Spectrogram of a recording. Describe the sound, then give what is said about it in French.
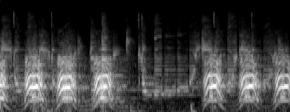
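Two very thin dogs, ready to attack a little girl, bark in a quick, steady rhythm: about six loud barks in two groups of three with a short pause between them; no one speaks. “Mais, à peine sortie de la maison, elle vit deux chiens encore plus maigres que le chat, tout prêts à la dévorer.”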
